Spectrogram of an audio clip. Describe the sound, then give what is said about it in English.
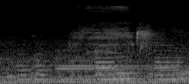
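A short, soft hiss of a saline nasal spray pump puffing once into a nose, against a steady low background hum. “There's your saline spray in your nose.”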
